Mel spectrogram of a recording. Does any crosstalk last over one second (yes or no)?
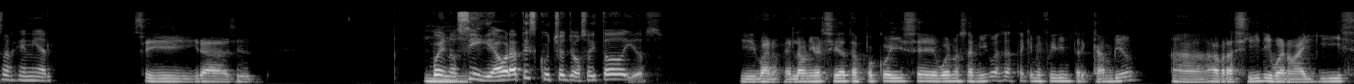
no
